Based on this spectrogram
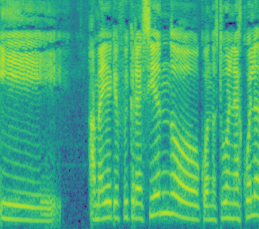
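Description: Using a Cordoban accent, a woman speaks at a moderate pace with a medium pitch and fairly even intonation. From Argentina, Córdoba city. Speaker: air force helicopter pilot. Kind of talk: radio interview. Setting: studio.

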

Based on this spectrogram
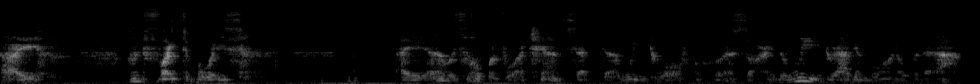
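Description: A man puts on a character voice at a fairly slow pace. He leaves long, frequent pauses. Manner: gruff, friendly, bold.

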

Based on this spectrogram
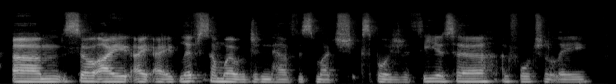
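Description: Monotone, flat intonation at a moderate pace. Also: man, medium pitch for a man. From Indonesia (Java). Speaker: musician. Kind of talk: casual chat. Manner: halting, many fillers.

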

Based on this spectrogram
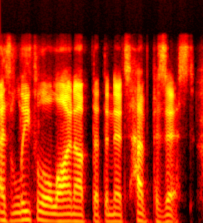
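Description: Dry and close with no echo, a man with an Australian accent speaks at a moderate pace. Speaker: basketball podcast co-host. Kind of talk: casual chat.

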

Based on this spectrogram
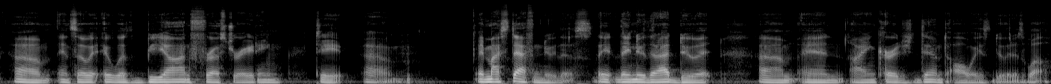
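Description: Someone with a Central Texas accent speaks at a fairly slow pace with fairly even intonation, on a very clean recording with a silent background. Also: man, fairly low pitch for a man. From Texas, Groesbeck. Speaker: restaurant owner. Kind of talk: casual interview.

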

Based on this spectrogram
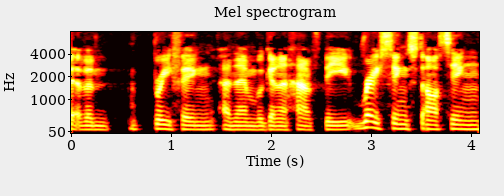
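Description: In a normal speaking voice, a man speaks at medium pitch with fairly even intonation. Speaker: event organiser and podcast co-host. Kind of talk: casual chat about drone hobby.

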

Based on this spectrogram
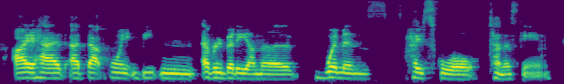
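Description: A woman speaks in a normal speaking voice with an American accent, fairly low in pitch and at a moderate pace. The background is quiet. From US Midwest (Mexico, Missouri). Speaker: sports broadcaster and former tennis player. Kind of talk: interview.

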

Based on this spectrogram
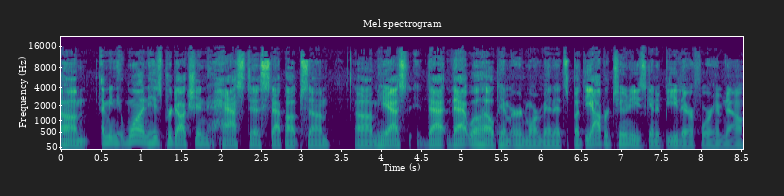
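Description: At a fairly quick pace with hardly any pauses, a man in a plain, everyday voice talks at medium pitch with ordinary pitch variation, on a very clean recording with a silent background. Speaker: fantasy basketball analyst. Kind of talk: casual sports talk.

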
